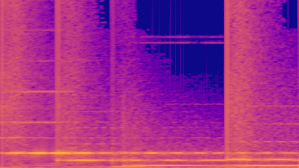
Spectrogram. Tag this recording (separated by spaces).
greeting bell alarms doorbell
